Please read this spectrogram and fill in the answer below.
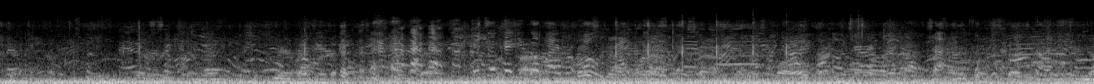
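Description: Overlapping voices of several people chattering and calling out at once, over a steady low rumble.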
